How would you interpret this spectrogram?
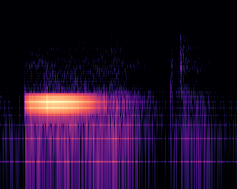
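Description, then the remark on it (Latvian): A parliament voting bell, rung at the chair's request before a vote on a proposal, sounds as a single steady, mid-pitched electronic tone lasting under a second over a low murmur, followed by a brief soft knock. “Lūdzu zvanu.”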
